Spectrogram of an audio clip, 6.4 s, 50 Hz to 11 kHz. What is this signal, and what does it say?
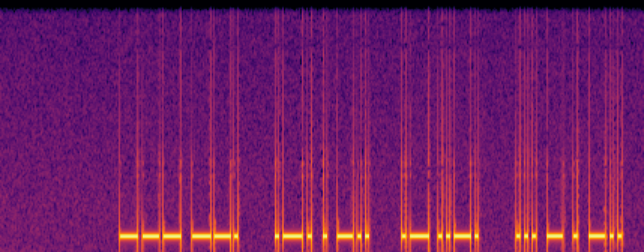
Morse code, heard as a keyed tone, hand-sent with a bug key, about 30 wpm, 770 Hz. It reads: OG RED AF STED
